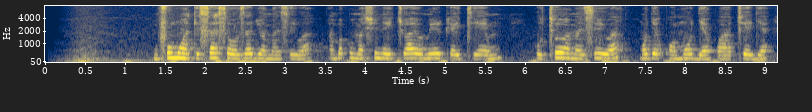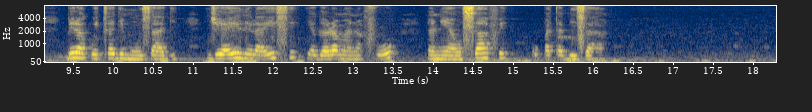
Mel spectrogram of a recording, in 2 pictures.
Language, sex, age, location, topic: Swahili, female, 18-24, Dar es Salaam, finance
